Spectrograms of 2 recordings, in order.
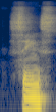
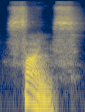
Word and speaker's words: since: Since não é science. Science, como muita gente pronuncia, é como se fosse ciência. Science tem aquele som mais aberto e mais longo. Since é mais curto.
